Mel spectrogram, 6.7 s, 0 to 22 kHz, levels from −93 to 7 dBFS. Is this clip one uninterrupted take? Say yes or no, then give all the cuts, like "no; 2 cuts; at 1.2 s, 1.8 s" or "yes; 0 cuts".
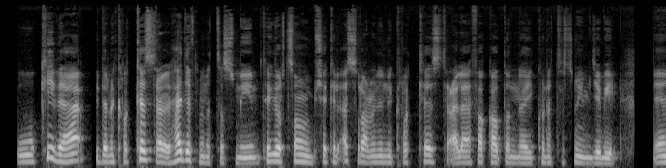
no; 1 cut; at 0.9 s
